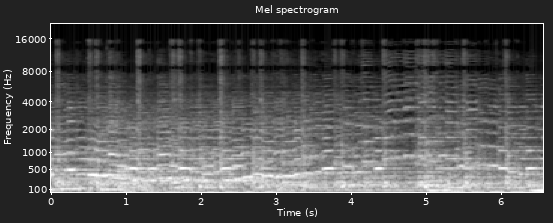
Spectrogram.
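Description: Swing fiddle playing a melody line over a steady strummed acoustic-guitar rhythm and a walking upright bass, in an unamplified acoustic string band.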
